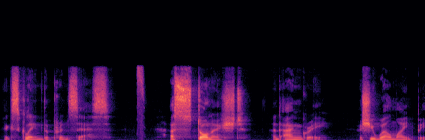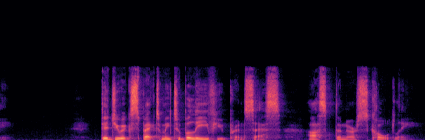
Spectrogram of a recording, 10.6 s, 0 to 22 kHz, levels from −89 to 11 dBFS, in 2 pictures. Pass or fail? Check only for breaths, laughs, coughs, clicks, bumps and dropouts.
fail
